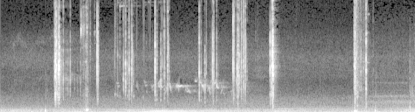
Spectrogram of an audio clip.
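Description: A revolver's cylinder clicks as it is reloaded.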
